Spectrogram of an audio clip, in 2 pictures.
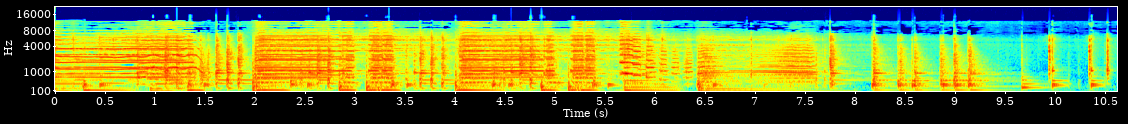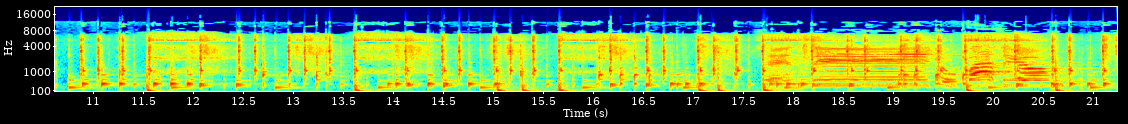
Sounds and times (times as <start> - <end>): Salsa music: 0.0 - 21.2.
